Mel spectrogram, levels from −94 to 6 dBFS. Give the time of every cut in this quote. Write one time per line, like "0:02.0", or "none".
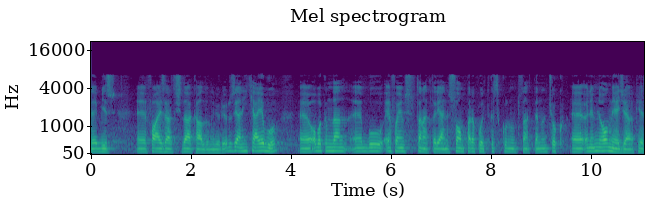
0:09.5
